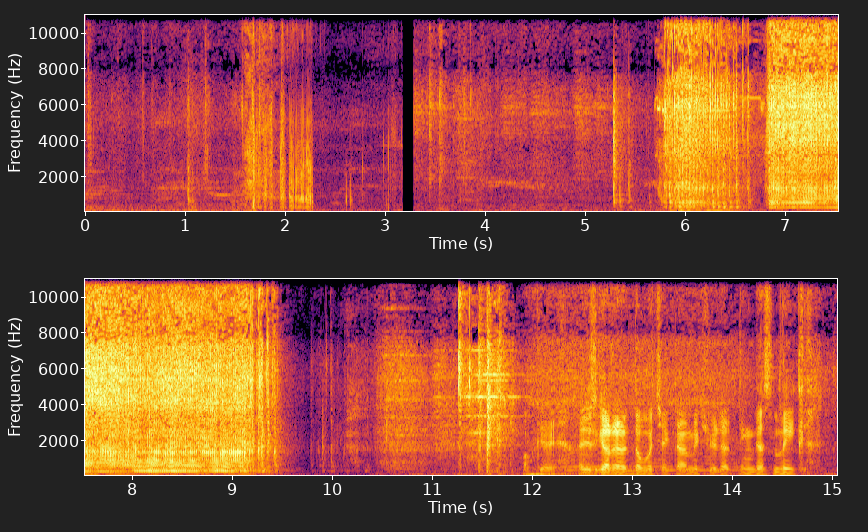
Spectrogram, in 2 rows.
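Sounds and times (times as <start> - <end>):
cordless drill running: 5.7 - 9.5.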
